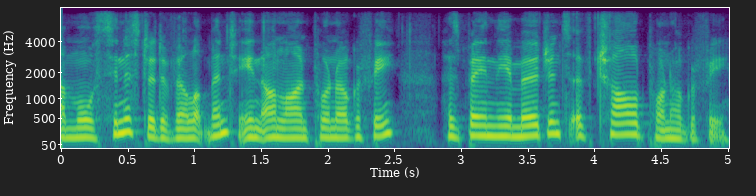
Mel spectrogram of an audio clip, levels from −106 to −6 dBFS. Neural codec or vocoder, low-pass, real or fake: none; 7.2 kHz; real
